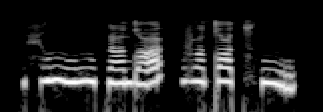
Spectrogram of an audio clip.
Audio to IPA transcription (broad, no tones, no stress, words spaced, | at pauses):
çu ɦu ɦupĩ dˤɐ | vũtˤu t͡sʰu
